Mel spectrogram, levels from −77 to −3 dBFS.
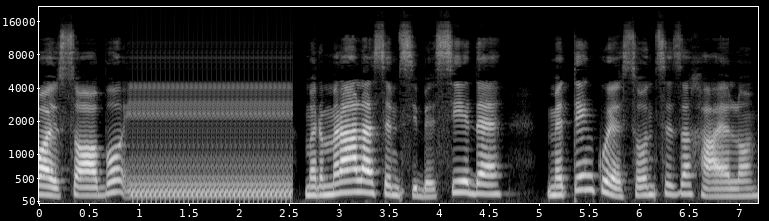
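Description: From 0.95 to 2.54 s, a system hang loop: the driver froze, replaying one 46 ms buffer (fits 2048 samples) as a 21.5 Hz machine-gun stutter.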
